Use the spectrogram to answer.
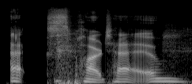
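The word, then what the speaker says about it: ex parte: Ex-parte.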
